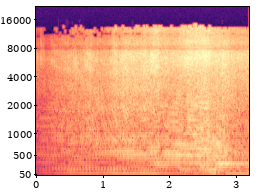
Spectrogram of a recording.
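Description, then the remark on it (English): A vintage de Havilland Beaver float plane drones overhead somewhere in the far north, its piston engine and propeller giving a steady, throbbing hum that swells gradually louder as it passes. “The sound is a vintage de Havilland Beaver float plane flying somewhere in the far north.”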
